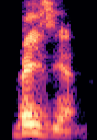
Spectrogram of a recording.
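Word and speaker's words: Bayesian: uh kind of works with is normative or baian rationality. I'm assuming it's baian. I've never looked up how it's pronounced but I want to believe that it is baian basian baian basian.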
